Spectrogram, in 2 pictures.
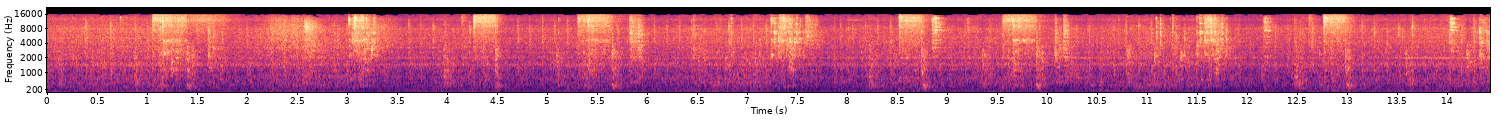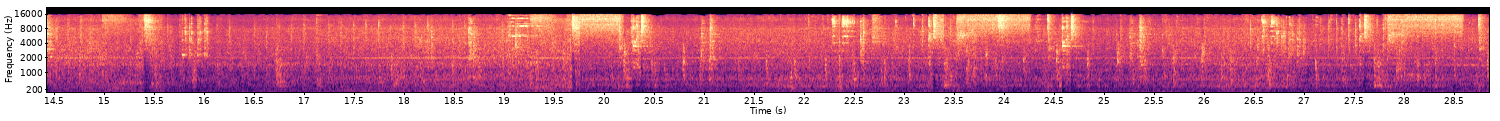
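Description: A tray former/loader packaging machine running. There is a steady machine hum and frequent irregular clicks and clatters as the jars knock together on the conveyor and are pushed onto the tray, with occasional short hisses.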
